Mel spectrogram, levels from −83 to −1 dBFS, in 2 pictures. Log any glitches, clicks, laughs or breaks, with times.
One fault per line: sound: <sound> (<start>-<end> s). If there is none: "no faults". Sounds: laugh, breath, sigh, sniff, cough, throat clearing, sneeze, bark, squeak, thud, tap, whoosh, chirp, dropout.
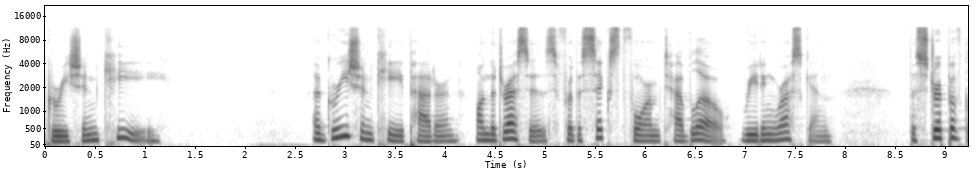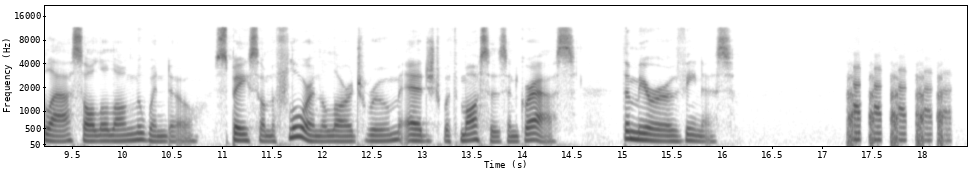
sound: laugh (17.2-18.3 s)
